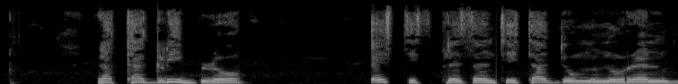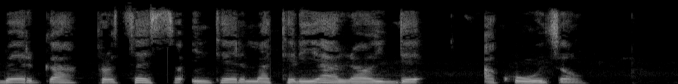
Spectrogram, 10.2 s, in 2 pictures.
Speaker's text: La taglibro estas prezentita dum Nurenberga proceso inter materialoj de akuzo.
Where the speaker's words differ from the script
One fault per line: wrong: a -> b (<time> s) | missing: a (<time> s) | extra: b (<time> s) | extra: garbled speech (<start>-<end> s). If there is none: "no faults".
wrong: estas -> estis (2.9 s)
